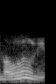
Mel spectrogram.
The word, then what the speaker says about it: Maloney: tonight my guest Christopher Mahoney right I didn't even ask you that that's normally the question I ask people how do they pronounce their last name it's Maloney with an L Maloney oh yeah you're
